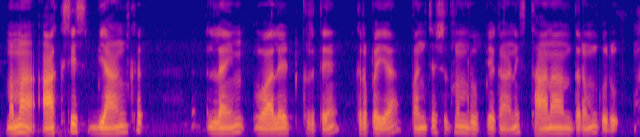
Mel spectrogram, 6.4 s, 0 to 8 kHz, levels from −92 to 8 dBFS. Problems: none marked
